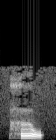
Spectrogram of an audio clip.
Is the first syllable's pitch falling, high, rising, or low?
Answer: falling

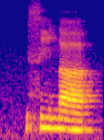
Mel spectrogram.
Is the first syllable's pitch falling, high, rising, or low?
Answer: low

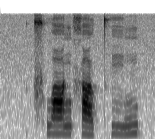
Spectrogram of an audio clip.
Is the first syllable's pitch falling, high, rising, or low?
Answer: high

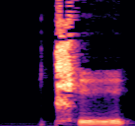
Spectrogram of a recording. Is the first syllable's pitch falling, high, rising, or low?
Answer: low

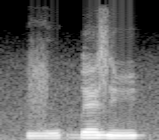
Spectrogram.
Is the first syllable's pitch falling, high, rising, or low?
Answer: rising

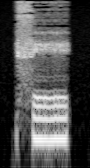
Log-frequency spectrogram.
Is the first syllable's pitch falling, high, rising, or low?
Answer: high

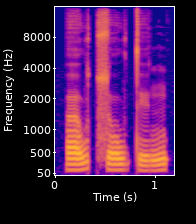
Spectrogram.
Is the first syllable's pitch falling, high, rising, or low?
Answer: rising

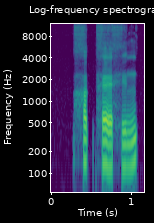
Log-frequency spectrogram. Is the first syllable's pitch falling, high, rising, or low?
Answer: low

